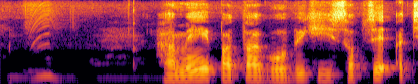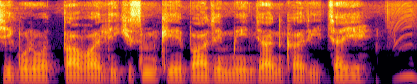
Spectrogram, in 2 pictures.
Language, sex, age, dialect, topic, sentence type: Hindi, male, 31-35, Garhwali, agriculture, question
